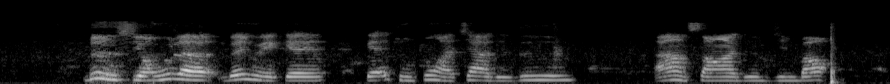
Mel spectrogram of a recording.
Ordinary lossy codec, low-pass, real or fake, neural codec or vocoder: Opus, 16 kbps; 7.2 kHz; real; none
